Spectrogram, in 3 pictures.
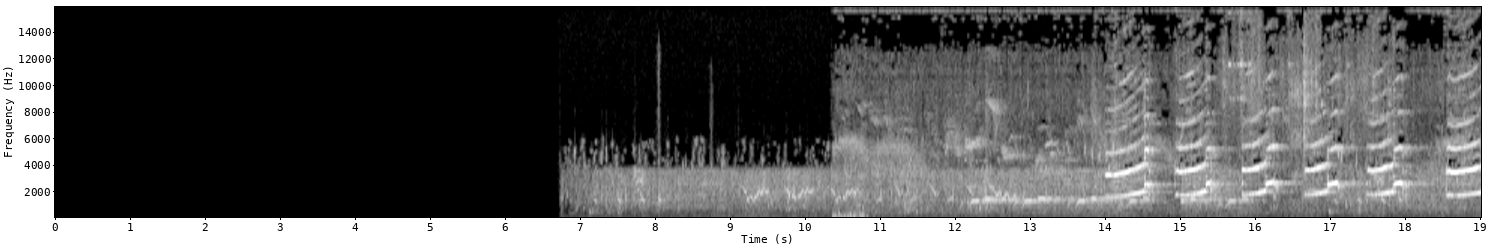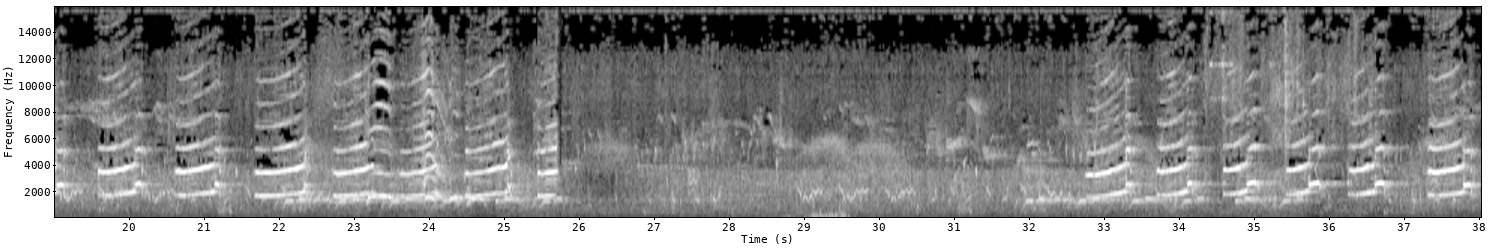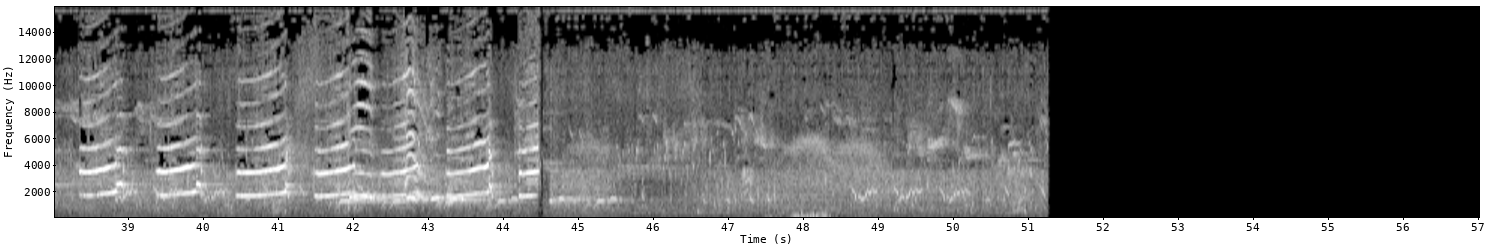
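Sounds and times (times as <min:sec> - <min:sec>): birds chirping: 0:09.2 - 0:51.3.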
